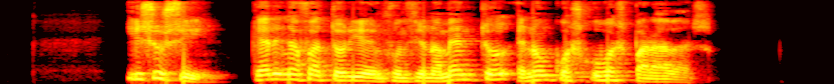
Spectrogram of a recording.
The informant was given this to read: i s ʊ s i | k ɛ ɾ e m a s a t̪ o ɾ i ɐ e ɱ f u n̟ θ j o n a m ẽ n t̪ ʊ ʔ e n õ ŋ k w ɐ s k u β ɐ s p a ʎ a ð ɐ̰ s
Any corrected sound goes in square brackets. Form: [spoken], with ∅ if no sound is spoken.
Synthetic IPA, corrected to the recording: i s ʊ s i | k ɛ ɾ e [ŋ] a [f] a t̪ o ɾ i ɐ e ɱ f u n̟ θ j o n a m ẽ n t̪ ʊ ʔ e n õ ŋ k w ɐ s k u β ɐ s p a [ɾ] a ð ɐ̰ s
